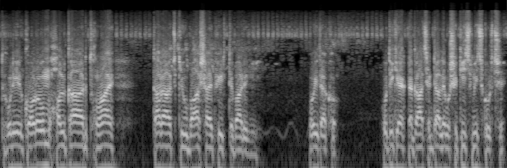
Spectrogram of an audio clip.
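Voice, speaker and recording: An actor playing a kindly, wise wandering ascetic in an audio story drama, speaking in a gentle, earnest, philosophical manner. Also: male voice, on the low side, little pitch movement, normal speed, close to an everyday voice. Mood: gently earnest. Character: wandering holy man, kindly, wise, plain-spoken ascetic.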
